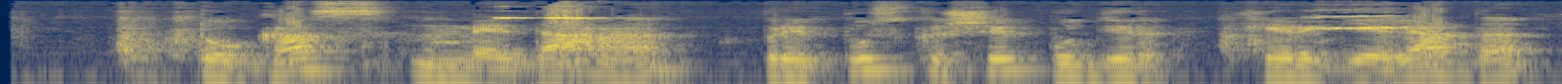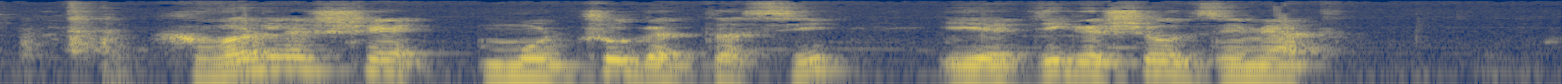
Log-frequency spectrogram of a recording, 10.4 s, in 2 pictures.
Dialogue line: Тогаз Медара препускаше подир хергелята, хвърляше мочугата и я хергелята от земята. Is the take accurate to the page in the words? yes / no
no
